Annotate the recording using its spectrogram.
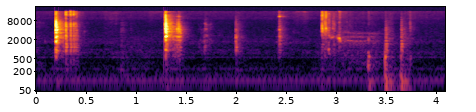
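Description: Sharp clicks and taps of small hard plastic craft supplies, such as ink pads and a blending tool, being handled on a work table. There are about three distinct clicks, the loudest near the start and about a second in, with a few soft knocks near the end.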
